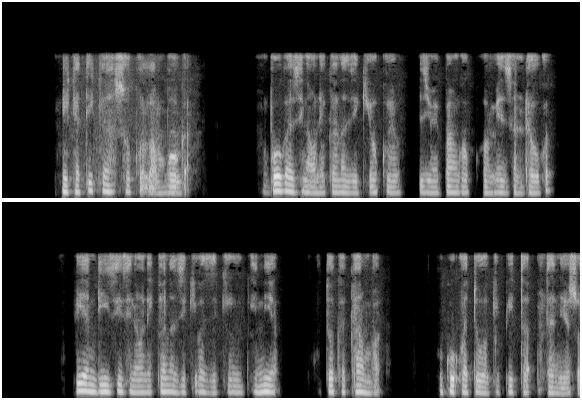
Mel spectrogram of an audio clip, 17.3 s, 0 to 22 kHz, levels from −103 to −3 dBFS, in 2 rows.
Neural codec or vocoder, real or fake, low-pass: codec, 16 kHz in and 24 kHz out, 2.2 kbps, FireRedTTS-2 codec; fake; 7.2 kHz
